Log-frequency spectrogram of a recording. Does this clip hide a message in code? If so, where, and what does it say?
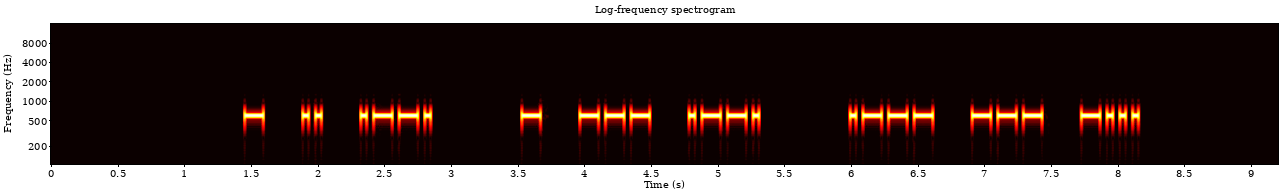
Yes: Morse code from 1.5 to 8.2 s, heard as a keyed tone, about 25 wpm, spaced as for 18 wpm, 600 Hz. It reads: TIP TOP JOB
